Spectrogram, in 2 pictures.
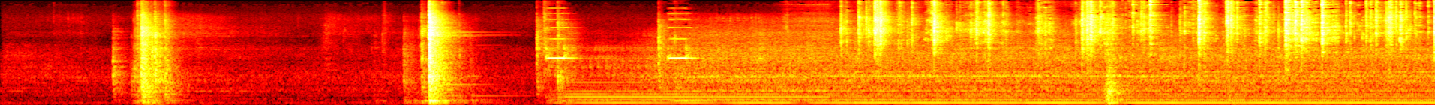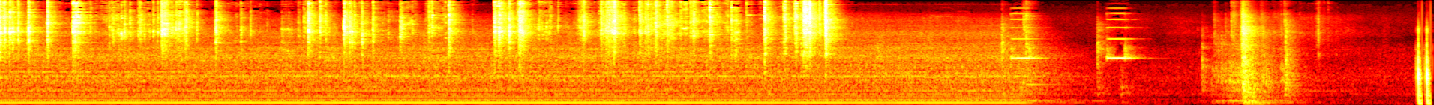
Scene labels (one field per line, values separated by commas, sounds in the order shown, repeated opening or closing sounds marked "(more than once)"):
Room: kitchen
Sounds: microwave, cutlery and dishes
